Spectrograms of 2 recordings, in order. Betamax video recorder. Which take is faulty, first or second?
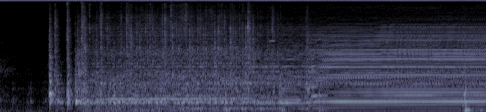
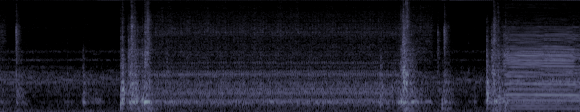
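first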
